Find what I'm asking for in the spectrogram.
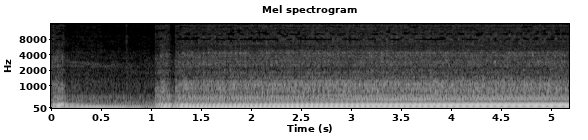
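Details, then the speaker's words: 1990 Mazda Miata after sitting 7 years, first drive: loud, deep, rough steady drone at fifth-gear cruise, engine pulling well. No exhaust system fitted, smoky and dumping fuel, running rich. "uh good God it's loud it is Smoky it is dumping fuel um my eyes are burning so definitely we need exhaust"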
